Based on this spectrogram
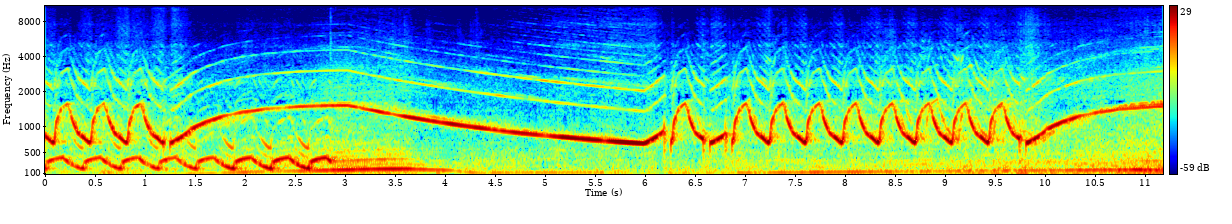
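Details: Federal Signal Rumbler siren on a small emergency car in Budapest, dashcam audio from inside: a fast yelp alternating with a slow rising and falling wail over a deep pulsing 180–360 Hz low tone; siren and Rumbler working normally.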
